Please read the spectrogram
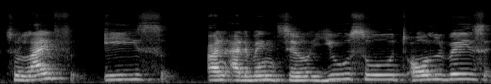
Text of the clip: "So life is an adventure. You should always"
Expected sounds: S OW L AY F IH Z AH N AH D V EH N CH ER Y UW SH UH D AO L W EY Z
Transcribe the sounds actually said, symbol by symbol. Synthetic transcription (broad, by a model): S OW L AY F IH Z AH N AH D V EH N CH ER Y UW S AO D AO L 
